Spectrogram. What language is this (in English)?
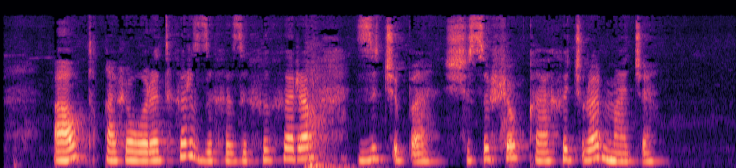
Adyghe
